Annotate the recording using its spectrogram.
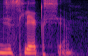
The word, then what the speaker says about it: дислексия: Правильно говорить, и мы считаем, мы для себя решили, что мы будем говорить «дислексия».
